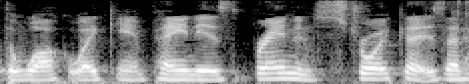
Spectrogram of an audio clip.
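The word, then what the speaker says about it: Brandon Straka: Brandon Stroika, is that how you pronounce his name?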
